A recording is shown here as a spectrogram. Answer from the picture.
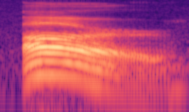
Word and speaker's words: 二: 2 is 二. The r here just making sure that you curve back your tongue slightly when you're pronouncing this word.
